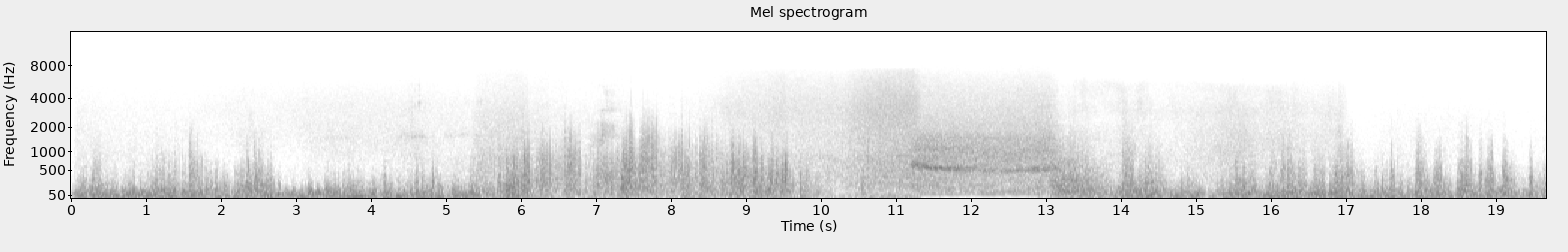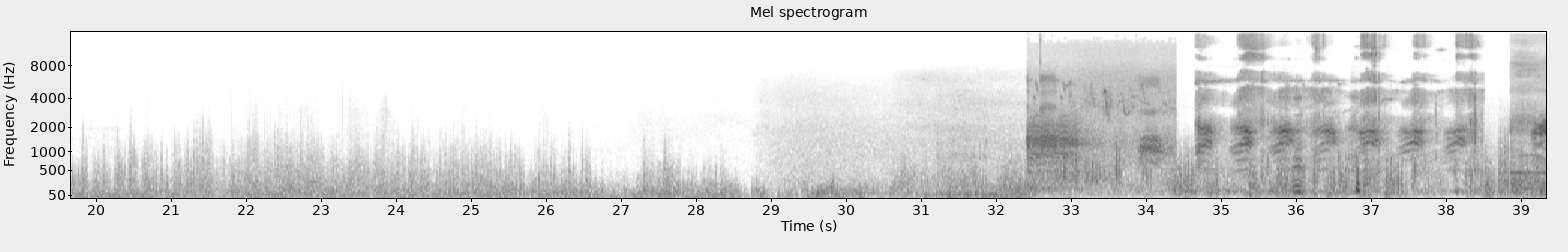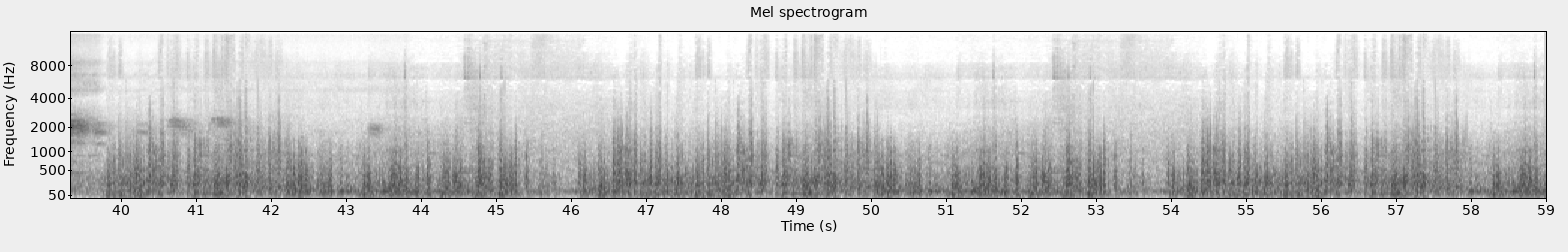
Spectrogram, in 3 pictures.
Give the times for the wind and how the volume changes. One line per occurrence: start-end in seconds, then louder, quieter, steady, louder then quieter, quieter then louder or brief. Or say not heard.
0.0-58.9 louder.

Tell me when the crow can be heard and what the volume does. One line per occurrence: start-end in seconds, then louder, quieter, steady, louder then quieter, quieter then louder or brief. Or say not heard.
32.4-43.8 quieter.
